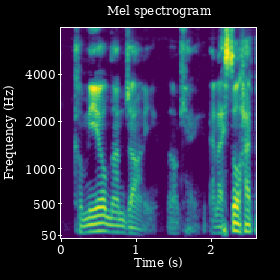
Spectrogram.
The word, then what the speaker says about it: Kumail Nanjiani: And Kumali, and I really practice. And I even listen to this. I'm like, how do I pronounce his name? Kumail Nanjiani.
